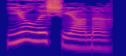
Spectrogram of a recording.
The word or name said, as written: ulyciana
